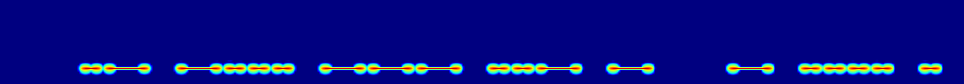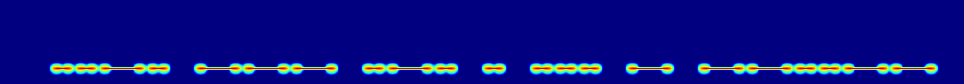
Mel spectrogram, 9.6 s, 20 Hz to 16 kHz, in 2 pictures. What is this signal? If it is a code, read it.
Morse code, heard as a keyed tone, about 20 wpm, 600 Hz. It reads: ABOUT THE FOREST,
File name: cw-books / winnie-the-pooh / winnie-20wpm-page-0032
